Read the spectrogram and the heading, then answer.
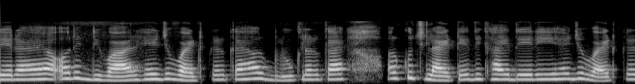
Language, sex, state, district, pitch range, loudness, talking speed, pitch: Hindi, female, Chhattisgarh, Bastar, 220-245 Hz, -17 LUFS, 265 wpm, 230 Hz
